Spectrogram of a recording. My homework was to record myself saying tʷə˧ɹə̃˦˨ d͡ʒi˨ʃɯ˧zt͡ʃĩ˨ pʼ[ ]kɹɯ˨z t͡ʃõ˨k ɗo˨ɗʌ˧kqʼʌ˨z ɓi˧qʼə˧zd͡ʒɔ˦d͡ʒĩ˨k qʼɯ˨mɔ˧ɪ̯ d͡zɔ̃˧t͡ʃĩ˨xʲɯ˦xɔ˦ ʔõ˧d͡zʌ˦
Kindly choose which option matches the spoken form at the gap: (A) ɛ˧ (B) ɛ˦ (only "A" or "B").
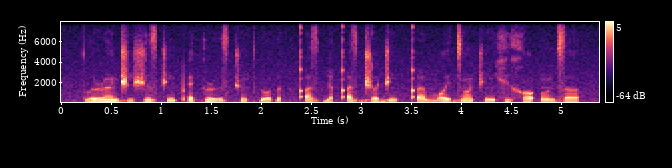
B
